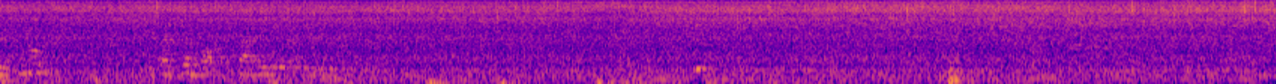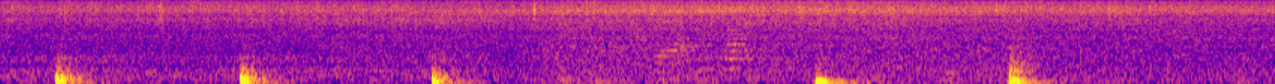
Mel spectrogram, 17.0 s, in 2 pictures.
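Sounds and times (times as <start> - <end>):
heavy rain on pavement: 0.0 - 17.0
dull thumps: 8.8 - 9.3, 10.1 - 10.6, 11.4 - 11.8, 13.9 - 14.3, 15.2 - 15.6.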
